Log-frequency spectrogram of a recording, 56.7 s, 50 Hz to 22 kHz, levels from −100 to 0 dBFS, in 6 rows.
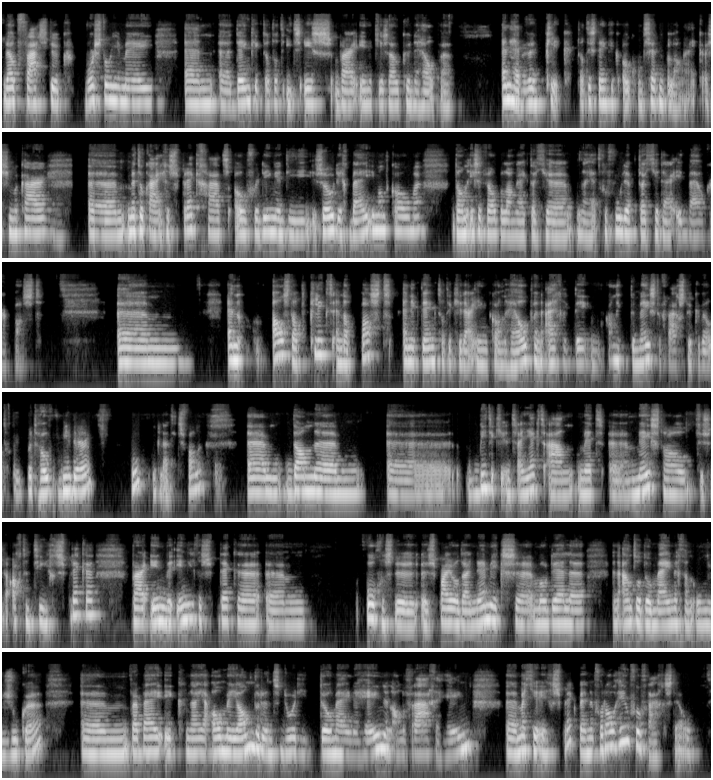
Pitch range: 160-185 Hz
